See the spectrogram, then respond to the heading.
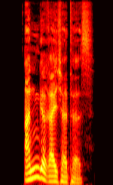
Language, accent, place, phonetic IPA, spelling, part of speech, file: German, Germany, Berlin, [ˈanɡəˌʁaɪ̯çɐtəs], angereichertes, adjective, De-angereichertes.ogg
- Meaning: strong/mixed nominative/accusative neuter singular of angereichert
